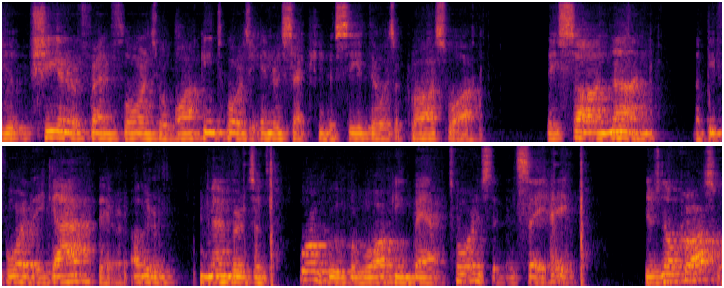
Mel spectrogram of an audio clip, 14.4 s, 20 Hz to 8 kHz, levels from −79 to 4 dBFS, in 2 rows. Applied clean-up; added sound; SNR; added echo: neural mask model RNNoise.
